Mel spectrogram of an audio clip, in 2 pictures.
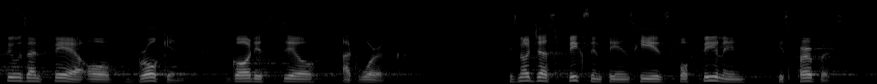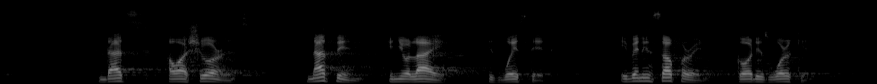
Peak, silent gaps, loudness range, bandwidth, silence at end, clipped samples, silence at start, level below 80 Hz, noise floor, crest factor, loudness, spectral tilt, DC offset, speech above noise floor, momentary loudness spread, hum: -20 dBFS; none; 4 LU; 18 kHz; 0.65 s; under 0.1%; 0 s; under -90 dBFS; -86 dBFS; 24 dB; -44 LUFS; -4 dB/octave; under 0.1%; 42 dB; 18 LU; none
